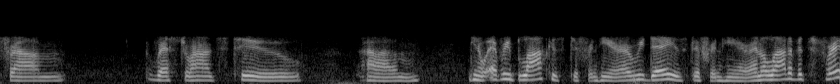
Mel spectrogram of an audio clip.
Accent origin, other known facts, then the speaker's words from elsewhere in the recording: New York, United States; Born and raised in New York.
